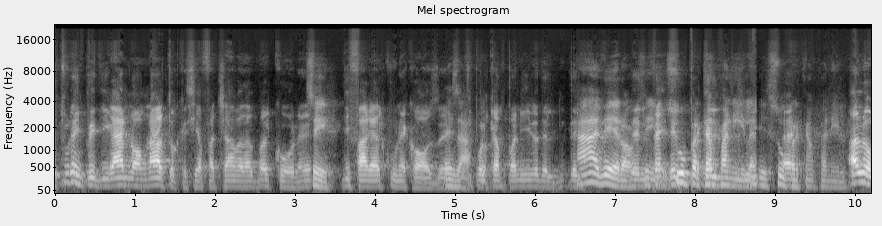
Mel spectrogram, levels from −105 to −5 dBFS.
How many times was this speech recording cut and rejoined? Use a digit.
1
